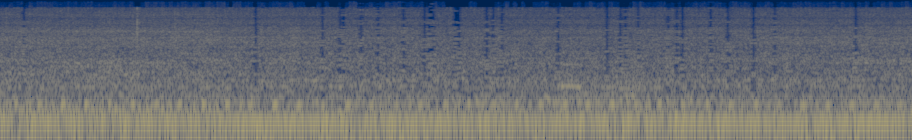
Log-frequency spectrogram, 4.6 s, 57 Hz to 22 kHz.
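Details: 1989 Oldsmobile Toronado Trofeo started after a year in storage; steady, even idle with a low hum, the earlier dry-start tapping now gone under background noise, engine settled and running smoothly once oil circulated.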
